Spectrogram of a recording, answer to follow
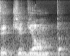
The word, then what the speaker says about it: étudiantes: It's actually les étudiantes. Okay, if you pronounce the les, L-E-S, les étudiantes, and you pronounce the last T, which means it is feminine, and the les makes it plural.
